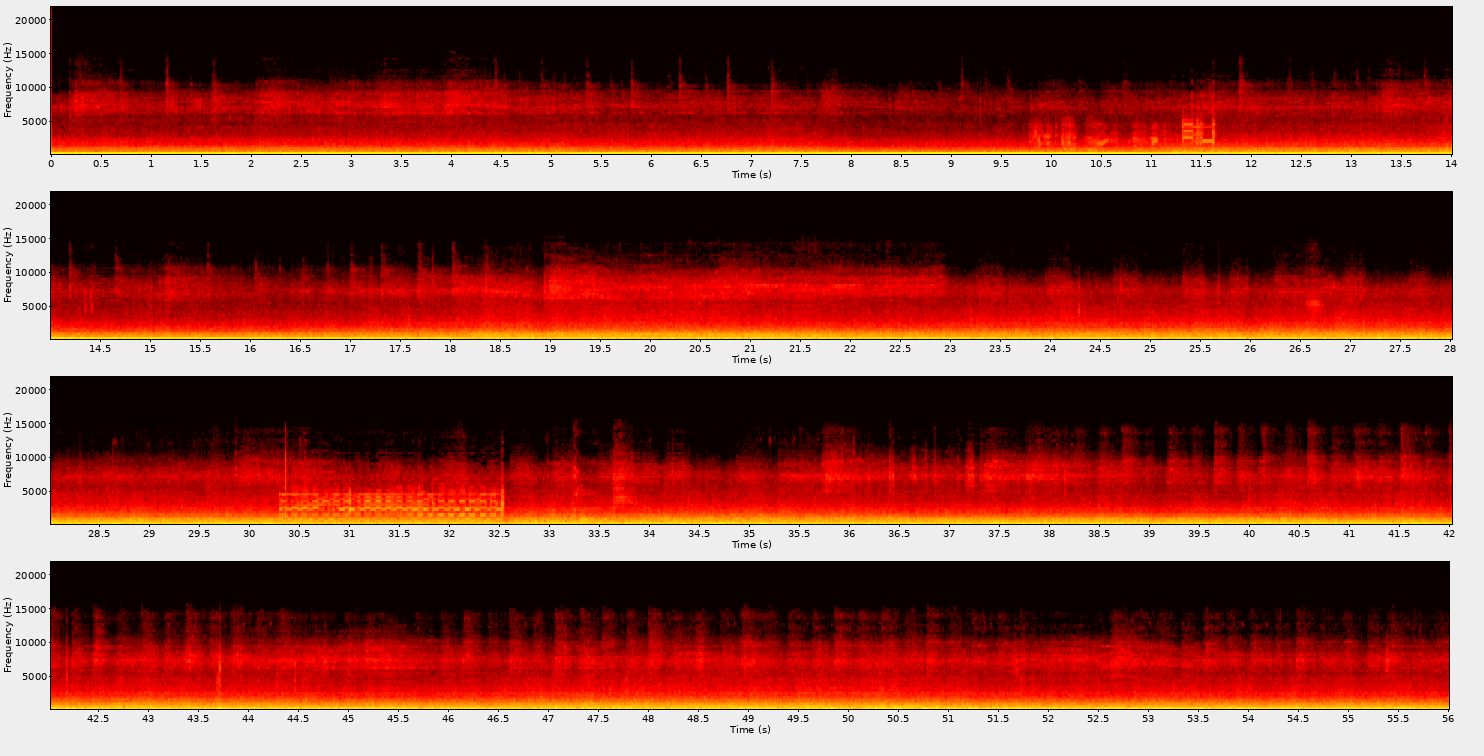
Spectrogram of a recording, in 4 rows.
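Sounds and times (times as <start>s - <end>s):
car engine drone: 0.0s - 56.0s
electronic ringing tone: 10.8s - 11.7s, 30.2s - 32.7s.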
